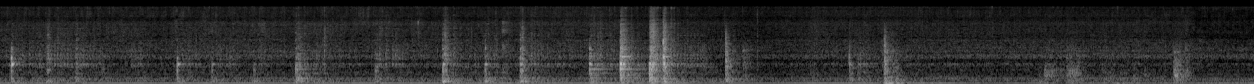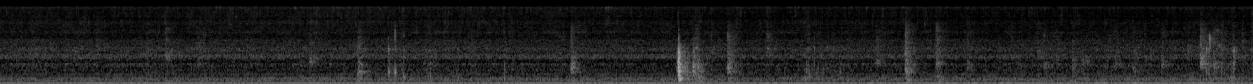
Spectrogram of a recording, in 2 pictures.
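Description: Chopped onions and green onions sizzling in oil in a stainless steel skillet, with a wooden spoon scraping and knocking against the pan through the first several seconds, loudest about six seconds in. After that the sizzle goes on steadily, with an occasional knock.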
